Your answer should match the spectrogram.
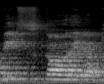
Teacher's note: तो मैंने डिस पर मेरा स्ट्रेस हुआ है, जोर लगा है, वो आराम वो जो होता है कवरेज, वो आराम से बोला जाता है।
